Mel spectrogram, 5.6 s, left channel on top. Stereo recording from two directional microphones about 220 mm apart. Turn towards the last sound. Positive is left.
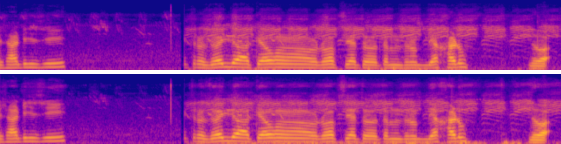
turn(degrees=-35)  # may be behind; listen again after turning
